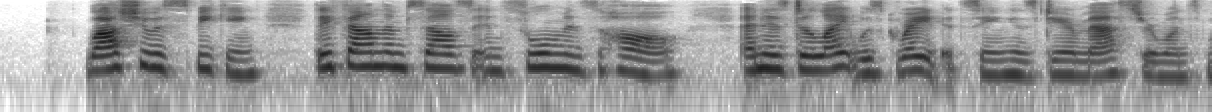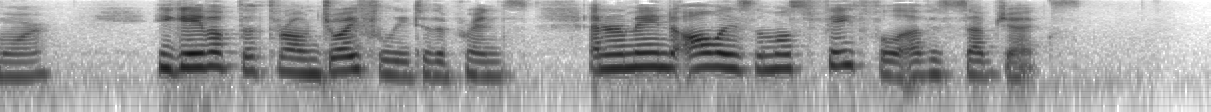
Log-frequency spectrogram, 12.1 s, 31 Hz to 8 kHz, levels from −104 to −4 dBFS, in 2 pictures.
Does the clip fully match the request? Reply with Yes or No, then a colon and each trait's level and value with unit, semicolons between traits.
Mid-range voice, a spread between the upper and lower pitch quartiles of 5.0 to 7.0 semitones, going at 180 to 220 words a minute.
No: high, 245 Hz; wide, 5.4 semitones; average, 200 wpm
